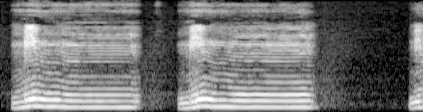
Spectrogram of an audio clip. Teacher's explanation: মিম টাকে তাশেদ দিয়া গুন্না সহিত পড়তে হবে। মিম গুন্না হবে। দুই ঠোঁট মিলবে।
